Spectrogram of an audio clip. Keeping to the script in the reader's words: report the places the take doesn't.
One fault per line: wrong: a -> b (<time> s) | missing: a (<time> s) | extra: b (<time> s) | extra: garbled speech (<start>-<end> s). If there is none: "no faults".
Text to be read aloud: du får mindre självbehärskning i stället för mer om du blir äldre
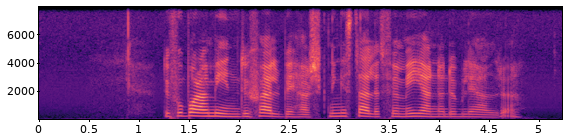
extra: bara (1.4 s)
wrong: om -> när (3.9 s)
